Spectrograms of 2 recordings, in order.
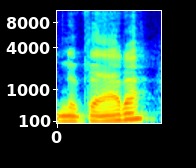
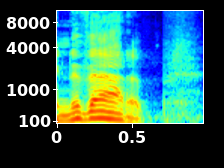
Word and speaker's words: Nevada: four years when those caucuses come around we say Nevada and then we go back to saying Nevada but anyway DeRay came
